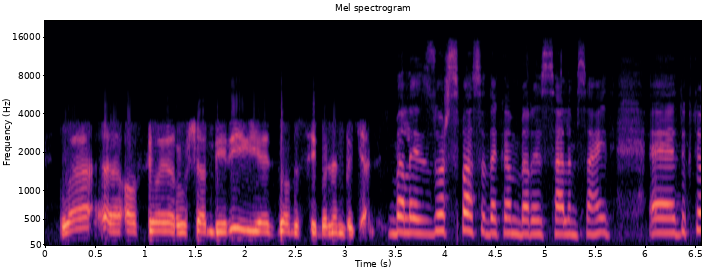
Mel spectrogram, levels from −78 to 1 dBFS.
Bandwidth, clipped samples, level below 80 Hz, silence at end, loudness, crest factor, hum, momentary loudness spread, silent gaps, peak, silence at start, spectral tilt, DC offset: 15.5 kHz; under 0.1%; -72 dBFS; 0 s; -25 LUFS; 16 dB; none; 7 LU; none; -8 dBFS; 0.15 s; -4 dB/octave; under 0.1%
